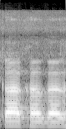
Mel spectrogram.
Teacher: क ख ग घ य ये आपके कंठ में होते हैं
